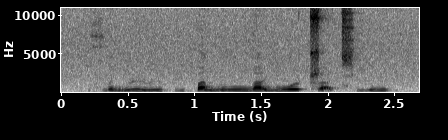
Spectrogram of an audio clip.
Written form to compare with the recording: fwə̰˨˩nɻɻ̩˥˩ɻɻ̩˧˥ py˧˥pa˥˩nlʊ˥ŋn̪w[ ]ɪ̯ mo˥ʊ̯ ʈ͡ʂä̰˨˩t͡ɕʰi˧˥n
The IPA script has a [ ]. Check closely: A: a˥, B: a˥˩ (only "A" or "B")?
B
